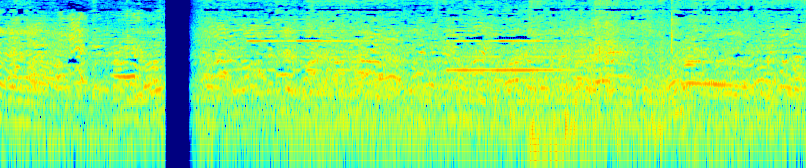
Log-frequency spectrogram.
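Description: A large crowd of men and women talks and shouts excitedly close by.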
